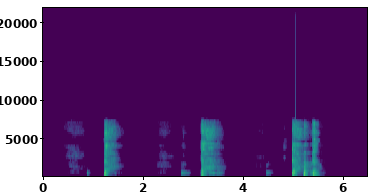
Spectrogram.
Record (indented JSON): {
  "three_cough_length": "6.5 s",
  "three_cough_amplitude": 29090,
  "three_cough_signal_mean_std_ratio": 0.27,
  "survey_phase": "beta (2021-08-13 to 2022-03-07)",
  "age": "18-44",
  "gender": "Female",
  "wearing_mask": "No",
  "symptom_cough_any": true,
  "symptom_new_continuous_cough": true,
  "symptom_shortness_of_breath": true,
  "symptom_sore_throat": true,
  "symptom_fatigue": true,
  "symptom_headache": true,
  "symptom_onset": "3 days",
  "smoker_status": "Never smoked",
  "respiratory_condition_asthma": false,
  "respiratory_condition_other": false,
  "recruitment_source": "Test and Trace",
  "submission_delay": "2 days",
  "covid_test_result": "Positive",
  "covid_test_method": "RT-qPCR",
  "covid_ct_value": 26.6,
  "covid_ct_gene": "ORF1ab gene"
}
